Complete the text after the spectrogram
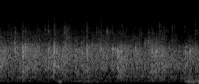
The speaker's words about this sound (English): Can we give him a clap?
